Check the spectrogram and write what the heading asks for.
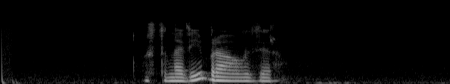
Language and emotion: Russian, neutral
